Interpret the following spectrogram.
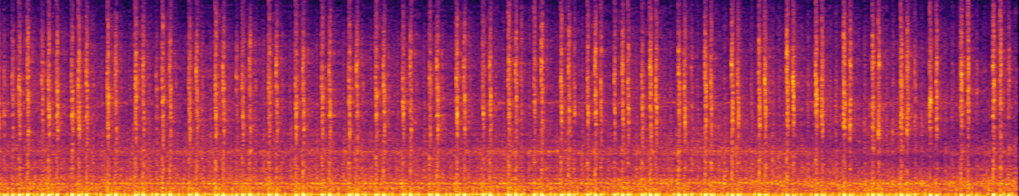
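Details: V-twin, kick-started after return spring tension fixed: loud, lumpy idle with about two to three firing pulses a second, steady and even while warming; running healthy.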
